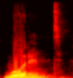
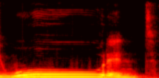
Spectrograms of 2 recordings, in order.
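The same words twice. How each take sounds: First: Wouldn't said short and lower, falling; short model. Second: Wouldn't drawn out, high start falling; pronunciation demo. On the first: Teacher repeating Wouldn't briefly for students. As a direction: clip Wouldn't quick and low. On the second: Teacher modelling how Wouldn't sounds, drawn out. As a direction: stretch Wouldn't to show its sounds. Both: Shown as a demonstration. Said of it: "¿Cómo es la pronunciación?".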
